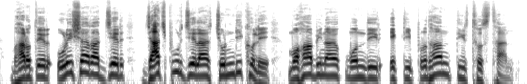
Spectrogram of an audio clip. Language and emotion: Bengali, neutral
